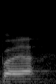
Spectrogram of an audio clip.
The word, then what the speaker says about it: Broja: They nearly just had one there with Broja. If that's how you say his name, I forgot. Yeah, that is how. Broja.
